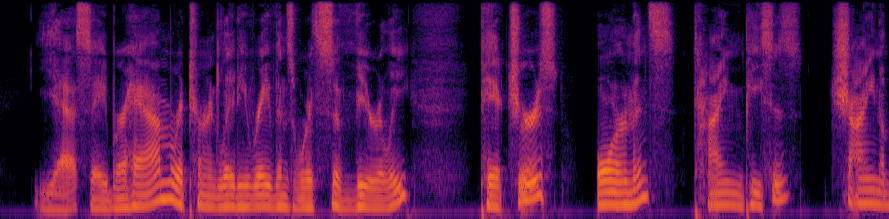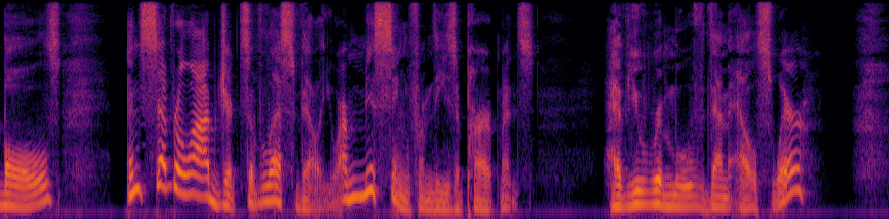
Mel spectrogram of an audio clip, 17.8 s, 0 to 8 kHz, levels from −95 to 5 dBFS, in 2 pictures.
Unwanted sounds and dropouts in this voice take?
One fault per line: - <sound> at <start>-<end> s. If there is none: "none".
none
